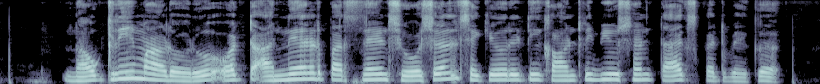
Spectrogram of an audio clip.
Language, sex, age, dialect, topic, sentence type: Kannada, female, 25-30, Northeastern, banking, statement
